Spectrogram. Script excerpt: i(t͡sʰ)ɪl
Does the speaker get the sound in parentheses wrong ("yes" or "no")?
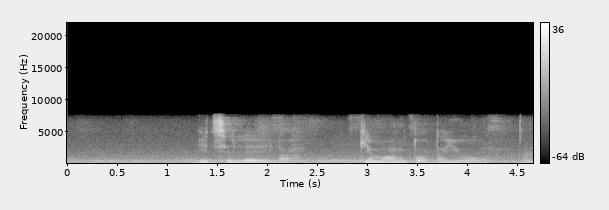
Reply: no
